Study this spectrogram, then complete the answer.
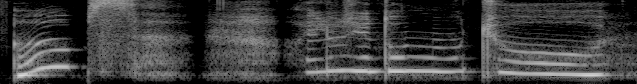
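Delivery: sudden high yelp of oops, then sorry; a slip of the razor, caught off guard; surprised oops. Acted. Barber to friend after nicking him, surprised yelp. Nicks his friend's moustache.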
